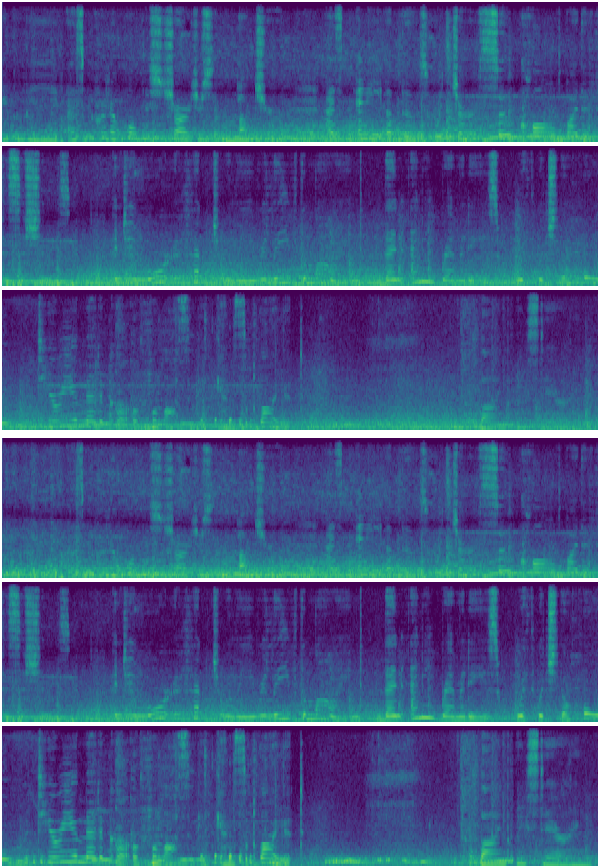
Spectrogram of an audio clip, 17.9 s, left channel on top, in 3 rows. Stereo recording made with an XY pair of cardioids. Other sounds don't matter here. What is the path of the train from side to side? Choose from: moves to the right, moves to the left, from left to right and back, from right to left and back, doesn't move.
moves to the left.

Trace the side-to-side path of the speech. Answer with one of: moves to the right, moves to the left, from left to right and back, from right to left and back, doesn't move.
moves to the right.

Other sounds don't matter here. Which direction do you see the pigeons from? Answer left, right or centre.
right.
